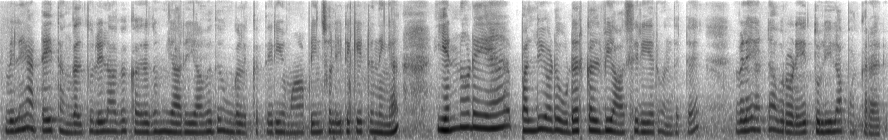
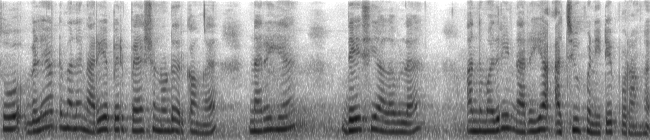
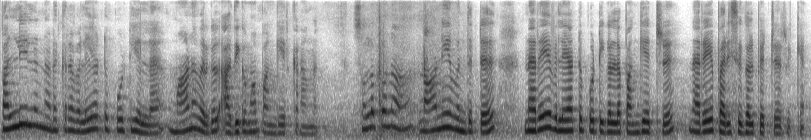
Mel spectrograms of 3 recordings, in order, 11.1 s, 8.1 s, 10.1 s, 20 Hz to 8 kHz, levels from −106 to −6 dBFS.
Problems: none marked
